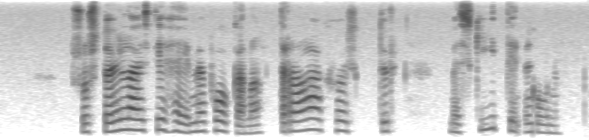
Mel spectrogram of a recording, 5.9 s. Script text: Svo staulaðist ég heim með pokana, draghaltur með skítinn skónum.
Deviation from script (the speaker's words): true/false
false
